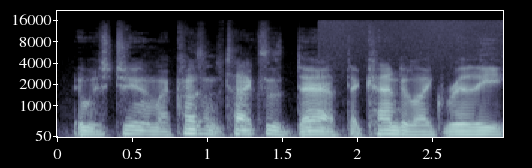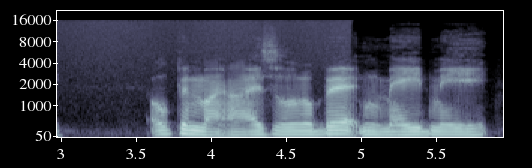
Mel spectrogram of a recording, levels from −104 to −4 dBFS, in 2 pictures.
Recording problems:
hiss; faint; from 1.5 to 5 s; 25 dB below the speech

